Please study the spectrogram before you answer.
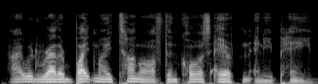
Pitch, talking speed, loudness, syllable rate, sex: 110 Hz, 225 wpm, -18 LUFS, 5.8 syllables/s, male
